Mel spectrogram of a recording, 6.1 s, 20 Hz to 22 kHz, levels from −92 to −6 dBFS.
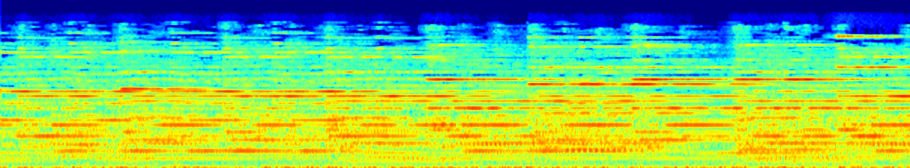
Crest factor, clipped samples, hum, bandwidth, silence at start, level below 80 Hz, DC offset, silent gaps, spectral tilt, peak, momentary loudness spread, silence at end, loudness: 14 dB; under 0.1%; none; 13.5 kHz; 0 s; -34 dBFS; under 0.1%; none; -1 dB/octave; -4 dBFS; 4 LU; 0 s; -17 LUFS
